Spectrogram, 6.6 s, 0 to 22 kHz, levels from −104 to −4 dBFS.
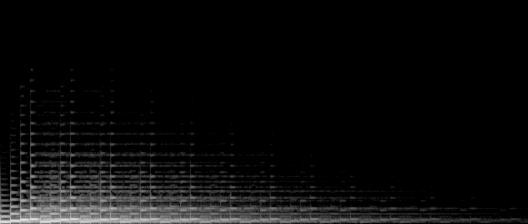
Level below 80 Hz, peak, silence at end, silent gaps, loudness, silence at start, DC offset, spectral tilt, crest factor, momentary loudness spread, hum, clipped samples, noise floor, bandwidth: -70 dBFS; -14 dBFS; 3.65 s; none; -23 LUFS; 0 s; under 0.1%; -7 dB/octave; 14 dB; 25 LU; none; under 0.1%; -86 dBFS; 6 kHz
